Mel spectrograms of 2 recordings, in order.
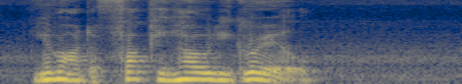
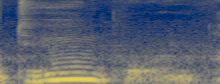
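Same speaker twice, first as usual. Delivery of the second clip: ordinary talk, nothing marked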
